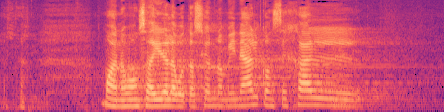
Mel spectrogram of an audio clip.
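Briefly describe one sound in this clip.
A woman speaks clearly through a microphone in a room with some echo.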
